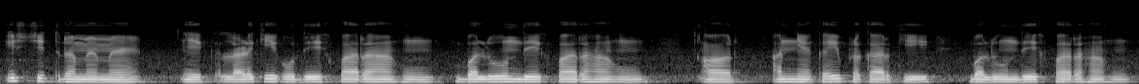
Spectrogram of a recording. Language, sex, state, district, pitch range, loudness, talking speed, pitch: Hindi, male, Bihar, Kishanganj, 115-120 Hz, -15 LUFS, 135 wpm, 115 Hz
